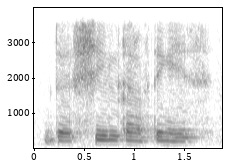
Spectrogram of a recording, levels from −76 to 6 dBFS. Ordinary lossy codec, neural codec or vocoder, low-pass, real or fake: none; none; 3.6 kHz; real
